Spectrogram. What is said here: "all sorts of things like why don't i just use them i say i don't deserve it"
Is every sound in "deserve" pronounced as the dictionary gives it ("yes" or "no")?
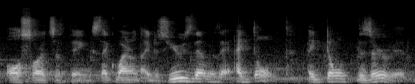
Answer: yes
